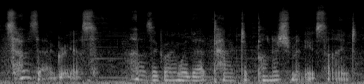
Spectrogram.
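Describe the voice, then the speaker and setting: An actress playing a cold, menacing Fury guarding the underworld in a video game, taunting and disdainful. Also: female voice, medium pitch, normal speed, over music, lightly acted. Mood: cool, disdainful.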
